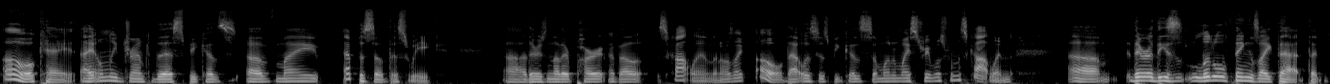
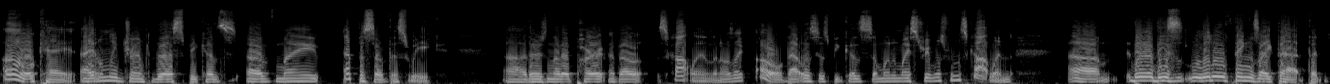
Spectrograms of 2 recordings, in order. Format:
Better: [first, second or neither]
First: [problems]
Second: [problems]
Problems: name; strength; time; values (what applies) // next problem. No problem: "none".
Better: first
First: none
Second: distortion; heavy; 14% of the sound clipped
